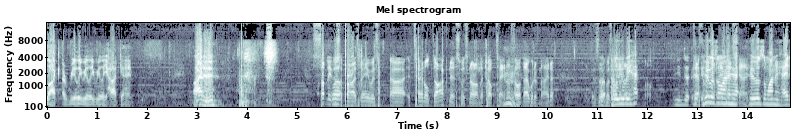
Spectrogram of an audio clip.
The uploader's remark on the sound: There are a few sound issues.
